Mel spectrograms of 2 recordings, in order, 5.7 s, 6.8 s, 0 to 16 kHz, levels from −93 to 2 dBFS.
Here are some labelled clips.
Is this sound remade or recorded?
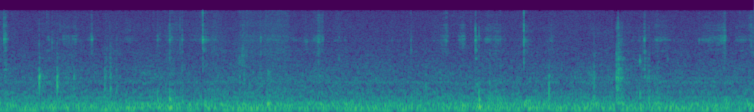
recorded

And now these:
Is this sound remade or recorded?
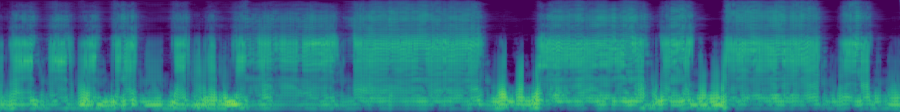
remade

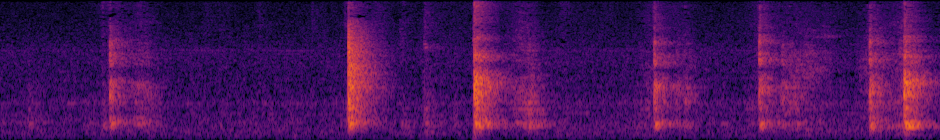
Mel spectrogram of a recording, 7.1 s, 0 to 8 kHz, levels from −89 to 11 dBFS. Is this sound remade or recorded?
recorded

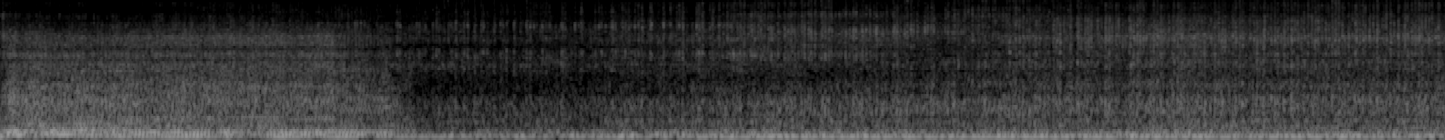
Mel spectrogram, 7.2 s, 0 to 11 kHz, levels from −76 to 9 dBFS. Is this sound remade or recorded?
recorded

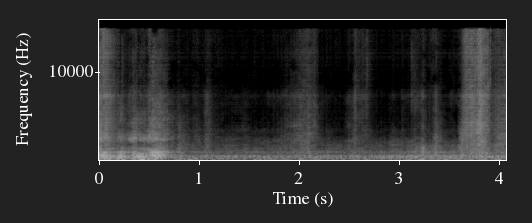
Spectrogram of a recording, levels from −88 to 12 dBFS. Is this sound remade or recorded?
remade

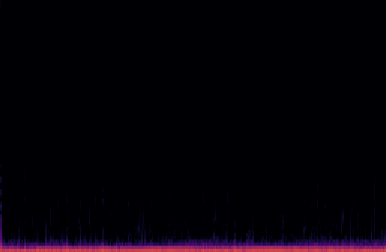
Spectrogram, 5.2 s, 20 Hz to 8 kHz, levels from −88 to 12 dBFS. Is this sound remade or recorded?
remade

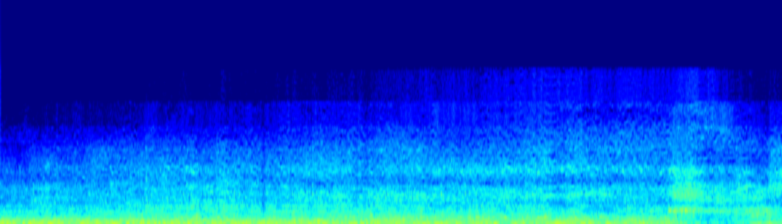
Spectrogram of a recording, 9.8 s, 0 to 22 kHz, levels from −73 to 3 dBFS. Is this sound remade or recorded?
remade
